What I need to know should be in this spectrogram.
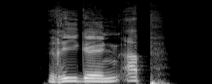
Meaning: inflection of abriegeln: 1. first/third-person plural present 2. first/third-person plural subjunctive I
- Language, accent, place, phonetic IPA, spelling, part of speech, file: German, Germany, Berlin, [ˌʁiːɡl̩n ˈap], riegeln ab, verb, De-riegeln ab.ogg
